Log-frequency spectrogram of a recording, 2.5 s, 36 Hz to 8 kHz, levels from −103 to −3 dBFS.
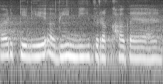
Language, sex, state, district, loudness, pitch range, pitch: Hindi, female, Arunachal Pradesh, Lower Dibang Valley, -12 LUFS, 200-220 Hz, 210 Hz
